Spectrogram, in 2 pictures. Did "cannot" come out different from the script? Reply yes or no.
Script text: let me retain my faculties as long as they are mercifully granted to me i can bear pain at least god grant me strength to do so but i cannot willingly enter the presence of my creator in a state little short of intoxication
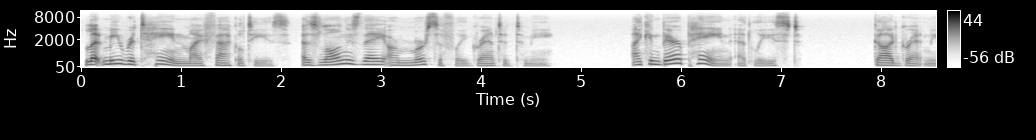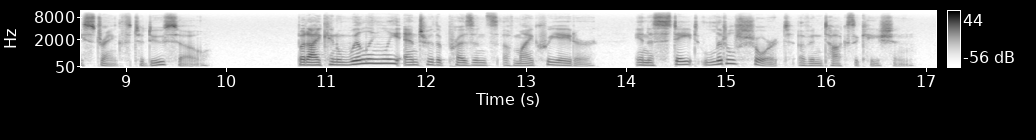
yes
